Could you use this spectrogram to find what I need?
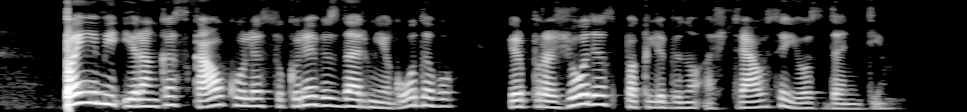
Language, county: Lithuanian, Alytus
